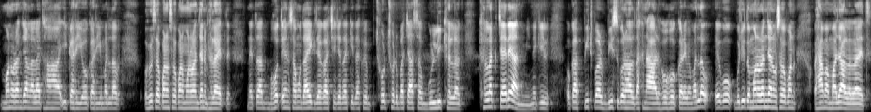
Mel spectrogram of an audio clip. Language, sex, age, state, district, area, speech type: Maithili, male, 18-30, Bihar, Darbhanga, rural, spontaneous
